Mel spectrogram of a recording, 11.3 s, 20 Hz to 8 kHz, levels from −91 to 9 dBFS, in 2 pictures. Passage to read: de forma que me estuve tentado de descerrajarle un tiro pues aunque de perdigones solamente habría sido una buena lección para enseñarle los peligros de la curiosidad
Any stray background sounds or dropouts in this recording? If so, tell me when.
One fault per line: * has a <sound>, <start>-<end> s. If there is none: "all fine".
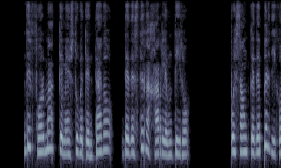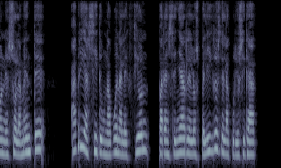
all fine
